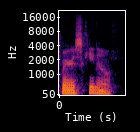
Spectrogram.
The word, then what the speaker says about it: maraschino: Today I am learning that it's pronounced maraschino.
